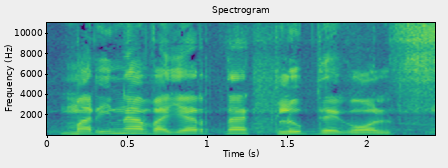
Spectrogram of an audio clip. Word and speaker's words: Marina Vallarta Club de Golf: I don't say it properly. Do you say it? – Marina Vallarta Club de Golf.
